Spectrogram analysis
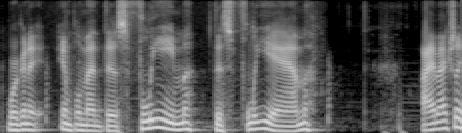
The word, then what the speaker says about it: fleam: The word fle is pronounced as flee, rhyming with team or seam.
